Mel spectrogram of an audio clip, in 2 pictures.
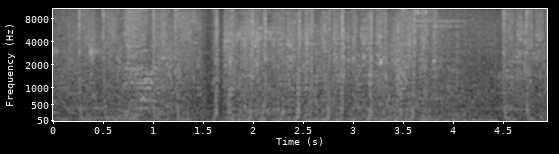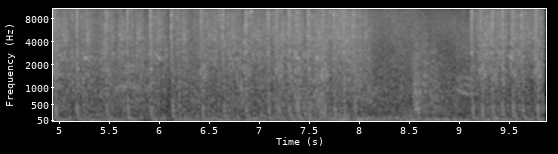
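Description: Two-shot burst semi-auto guns fire in the Tiny Tina's Wonderlands video game, producing dense, rapid gunfire that crackles almost without pause amid busy combat noise.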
